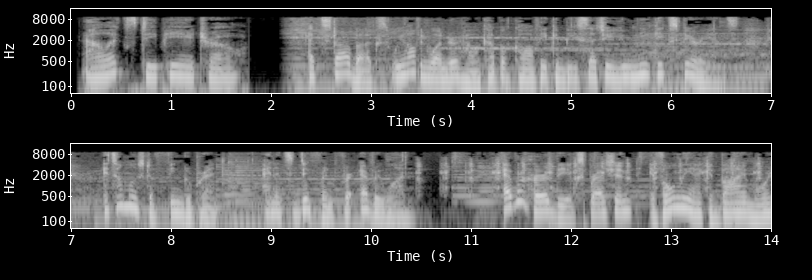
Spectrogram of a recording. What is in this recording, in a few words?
Female Voices; voice talent; television and radio commercials, industrials, cd-roms, cartoon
